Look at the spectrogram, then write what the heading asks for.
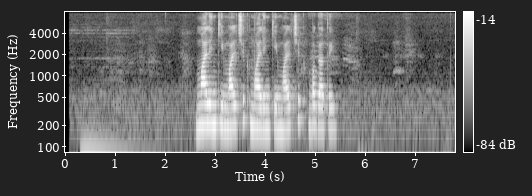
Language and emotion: Russian, neutral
